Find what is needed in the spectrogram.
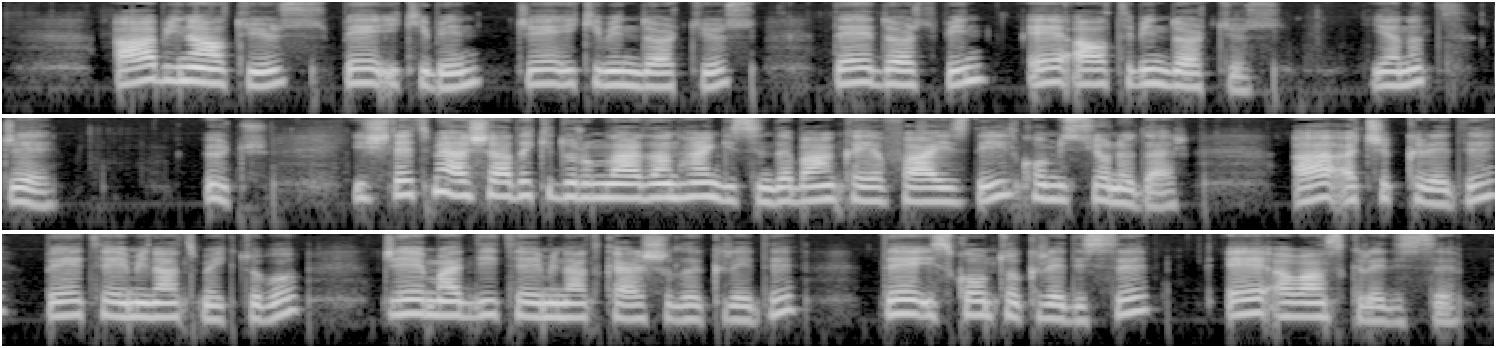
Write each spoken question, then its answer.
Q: İşletme aşağıdaki durumlardan hangisinde bankaya faiz değil komisyon öder?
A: Yanıt B.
